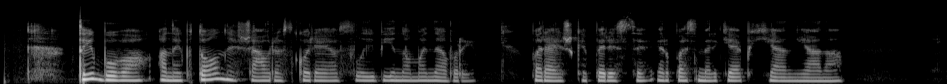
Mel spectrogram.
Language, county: Lithuanian, Šiauliai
